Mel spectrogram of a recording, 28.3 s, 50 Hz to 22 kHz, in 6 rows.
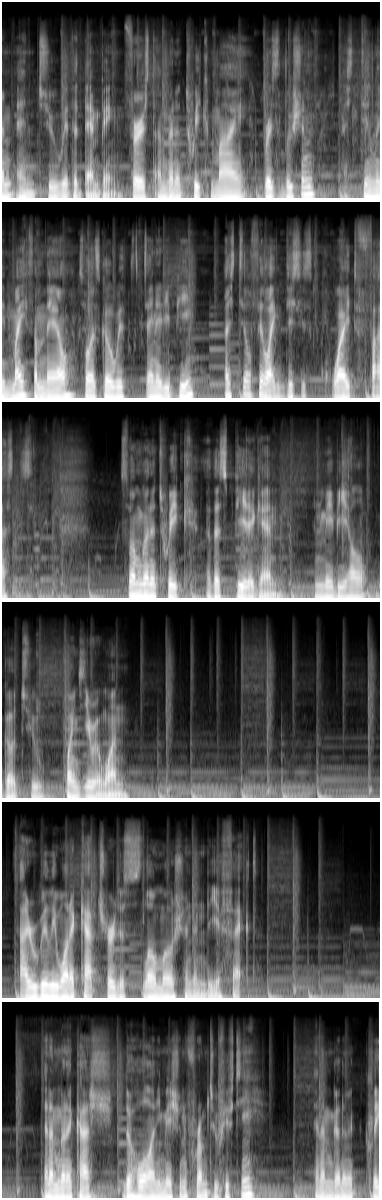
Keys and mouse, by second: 2.0 click, 3.8 click, 12.5-14.5 drag, 14.9-16.1 middle drag.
